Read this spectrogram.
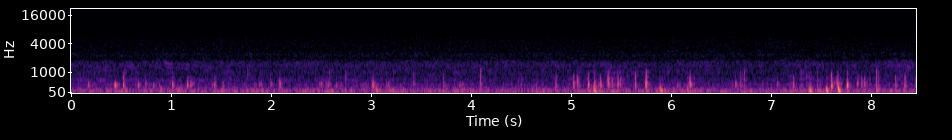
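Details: Bowel sounds of a growling stomach in an insomnia-relaxation recording combining heartbeat and stomach growl sounds.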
